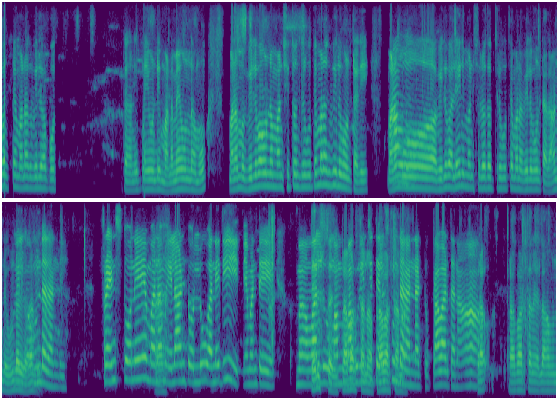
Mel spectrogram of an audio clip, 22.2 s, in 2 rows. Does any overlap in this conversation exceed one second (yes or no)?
yes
